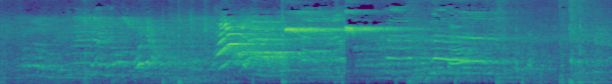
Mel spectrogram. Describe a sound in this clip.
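Young women shout and cheer excitedly.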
